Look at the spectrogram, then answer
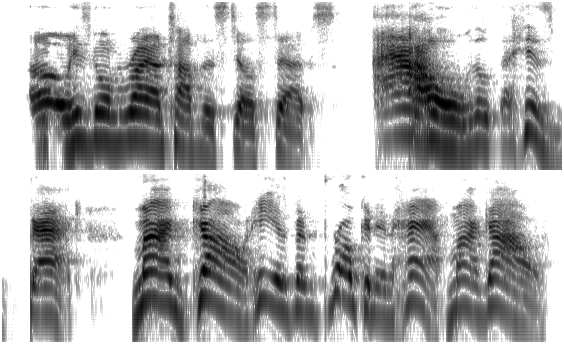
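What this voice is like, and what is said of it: Poor imitation of another person's voice. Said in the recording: “You're not Jim Ross, but I'll give you that ... my terrible Jim Ross impersonation”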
